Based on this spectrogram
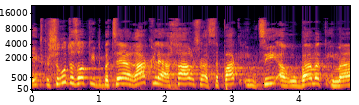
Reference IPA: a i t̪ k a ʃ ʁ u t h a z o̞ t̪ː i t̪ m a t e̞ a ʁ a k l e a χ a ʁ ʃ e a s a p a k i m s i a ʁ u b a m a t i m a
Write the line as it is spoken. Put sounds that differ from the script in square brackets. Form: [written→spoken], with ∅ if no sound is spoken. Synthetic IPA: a i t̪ k a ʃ ʁ u t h a z o̞ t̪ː i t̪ [m→b] a [t→t͡s] e̞ a ʁ a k l e a χ a ʁ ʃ e a s a p a k i m [s→t͡s] i a ʁ u b a m a t i m a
